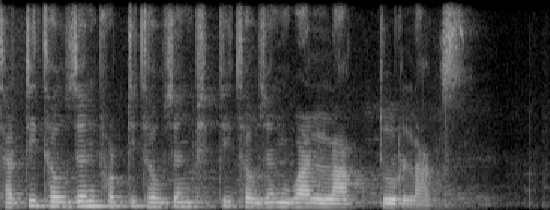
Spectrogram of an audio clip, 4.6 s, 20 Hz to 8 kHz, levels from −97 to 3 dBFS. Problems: background conversations at intervals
